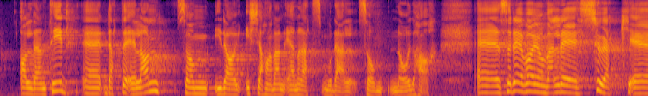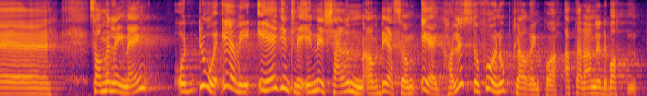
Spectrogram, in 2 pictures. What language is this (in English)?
Norwegian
